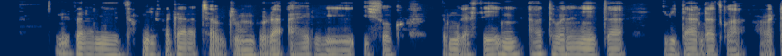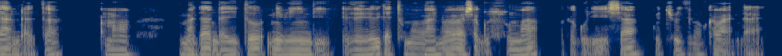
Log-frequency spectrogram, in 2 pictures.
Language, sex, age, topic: Rundi, male, 25-35, education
